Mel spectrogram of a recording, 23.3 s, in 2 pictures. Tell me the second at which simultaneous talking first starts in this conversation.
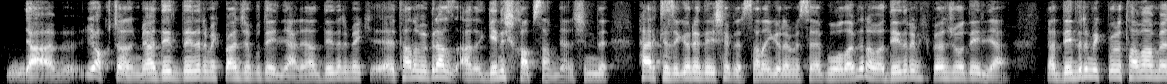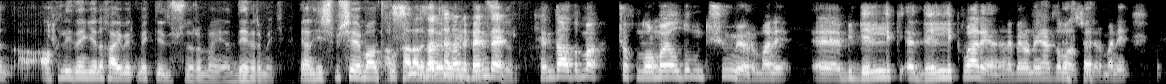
15.5 s

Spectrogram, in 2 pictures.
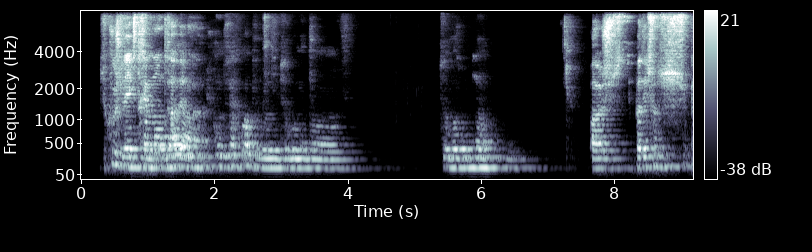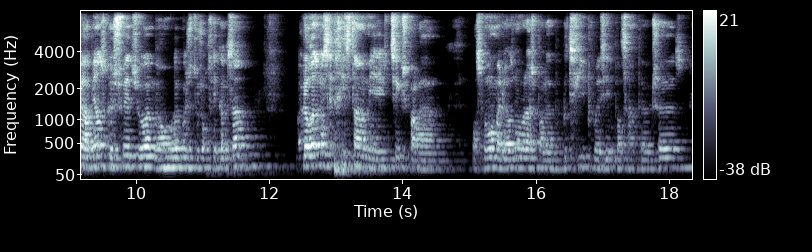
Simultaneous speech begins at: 0.6 s

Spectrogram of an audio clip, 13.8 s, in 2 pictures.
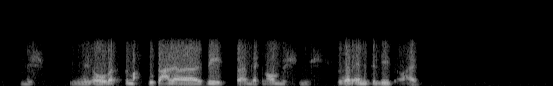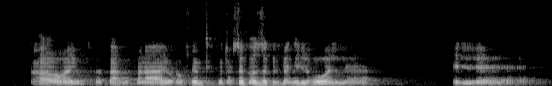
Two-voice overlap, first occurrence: none

